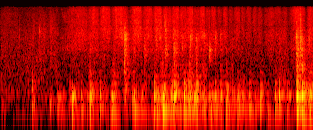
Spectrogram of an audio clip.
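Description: Handheld whiteboard eraser rubbing across a whiteboard in quick, irregular strokes, wiping off a marker drawing. The rubbing starts about half a second in.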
